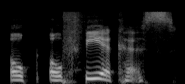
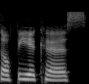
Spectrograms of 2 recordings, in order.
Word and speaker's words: Ophiuchus: Ophiuchus.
